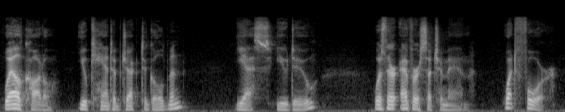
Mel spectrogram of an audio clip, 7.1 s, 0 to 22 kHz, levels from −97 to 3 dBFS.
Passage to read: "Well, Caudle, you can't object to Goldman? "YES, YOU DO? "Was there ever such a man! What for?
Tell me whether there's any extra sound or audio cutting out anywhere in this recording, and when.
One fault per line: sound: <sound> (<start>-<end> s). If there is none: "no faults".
no faults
